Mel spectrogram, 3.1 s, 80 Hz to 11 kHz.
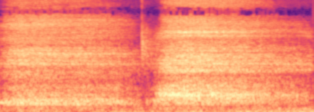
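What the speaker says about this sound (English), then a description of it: "3 breaths through the nose" Faint, quiet breathing through the nose during a core fascial exercise: an exhale, a brief pause, then a drawn inhale, soft and close with no speech.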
